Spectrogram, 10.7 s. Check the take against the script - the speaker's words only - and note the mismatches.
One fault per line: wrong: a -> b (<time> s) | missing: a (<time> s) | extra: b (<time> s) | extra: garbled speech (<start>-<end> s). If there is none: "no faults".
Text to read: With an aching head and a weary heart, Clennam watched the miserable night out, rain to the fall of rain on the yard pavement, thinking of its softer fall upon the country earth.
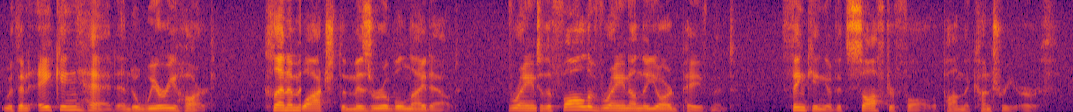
no faults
